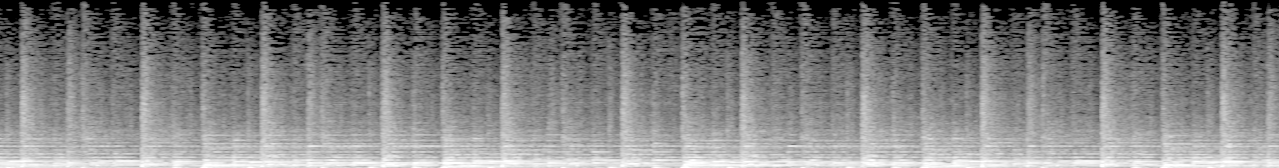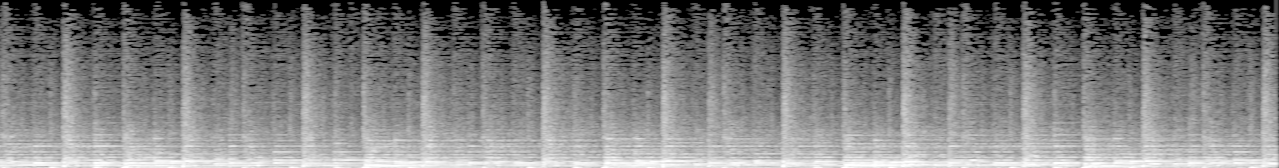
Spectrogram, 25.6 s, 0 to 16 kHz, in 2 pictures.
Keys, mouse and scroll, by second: 7.1 F4, 11.3 click, 11.8 click, 14.6 shift+click, 15.5 click, 16.1 ctrl+shift+e, 18.9 ctrl+shift+e.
